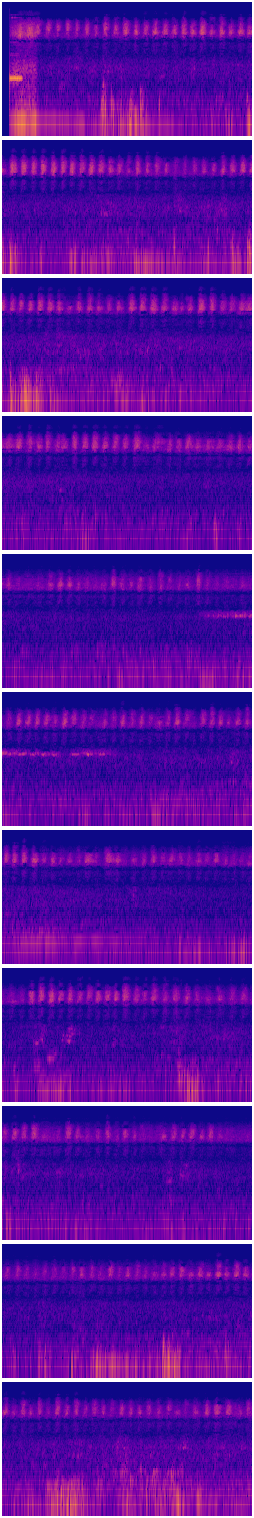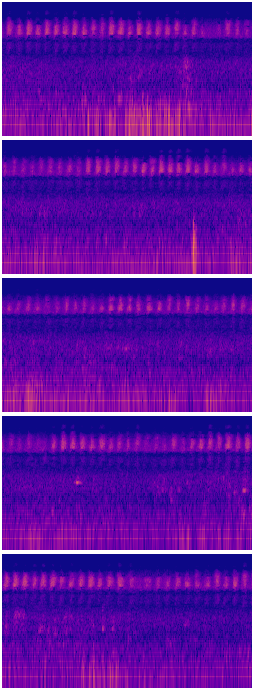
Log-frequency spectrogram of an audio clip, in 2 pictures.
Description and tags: Cicadas summer song on pines.
Greece, Cicadas, heat, hot, summer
